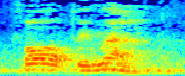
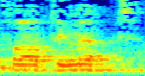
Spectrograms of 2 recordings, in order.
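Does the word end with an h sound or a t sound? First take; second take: h sound; t sound. First: The word ends with a soft h sound. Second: The word ends with a t sound. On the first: The speaker calls it right. "فالأفصح هو الوقوف عليها بالهاء" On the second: The speaker calls it wrong. "ولا تقول فاطمة، لا نقف بالتاء"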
